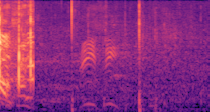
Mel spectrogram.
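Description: Men shouting, cut off abruptly a third of a second in, then a few sharp thuds of a football being kicked, the loudest about a second and a half in, over faint distant shouts.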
